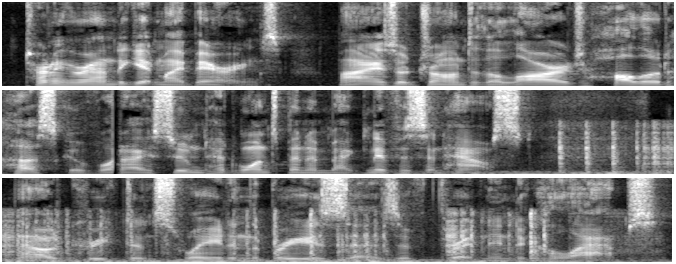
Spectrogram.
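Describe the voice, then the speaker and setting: A man reading first-person fiction as an audiobook narrator, in a measured, dramatic way. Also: deep voice, fairly bright tone.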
